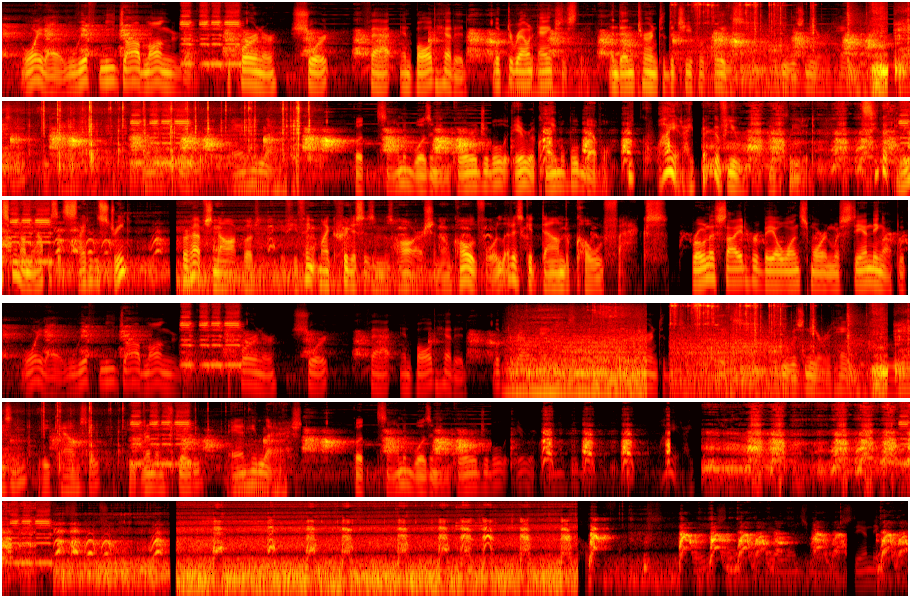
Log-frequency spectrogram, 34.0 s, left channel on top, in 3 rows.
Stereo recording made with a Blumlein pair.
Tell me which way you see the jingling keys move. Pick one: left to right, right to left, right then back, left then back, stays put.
right to left.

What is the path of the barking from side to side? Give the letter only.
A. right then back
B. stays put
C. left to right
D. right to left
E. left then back
C.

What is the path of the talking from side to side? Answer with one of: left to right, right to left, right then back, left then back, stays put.
right then back.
